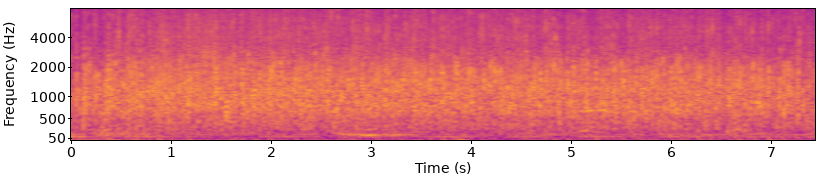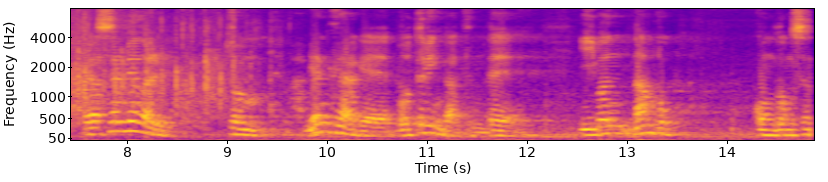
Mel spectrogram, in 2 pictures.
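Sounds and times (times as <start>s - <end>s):
large audience clapping: 0.0s - 9.7s
speech: 7.7s - 12.0s, 12.6s - 13.6s, 14.3s - 14.8s.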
